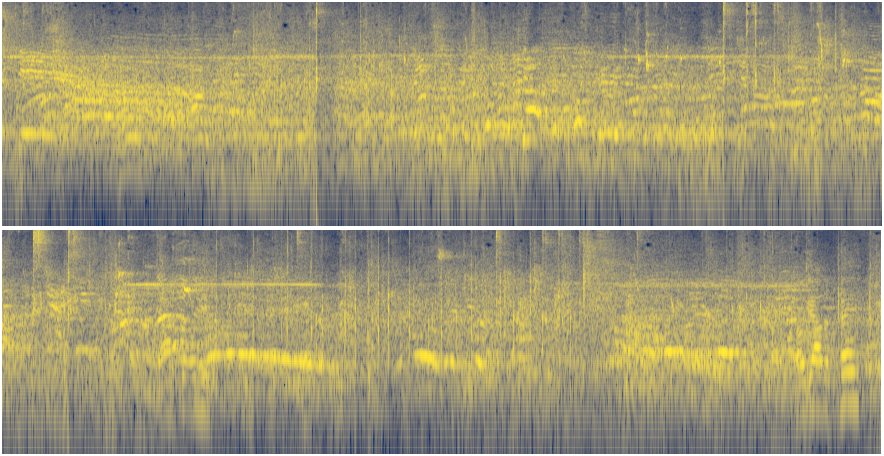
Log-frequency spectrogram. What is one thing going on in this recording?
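Spectators chatter and shout in a large echoing hall.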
